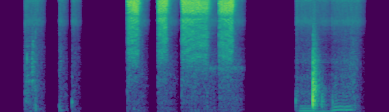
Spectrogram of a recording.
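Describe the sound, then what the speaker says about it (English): Glue activator sprays onto the back of a maple guitar fretboard in a workshop, several short hissing bursts spaced apart, with a few light clicks before them and a thump near the end. "Activator on the back of our fretboard."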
